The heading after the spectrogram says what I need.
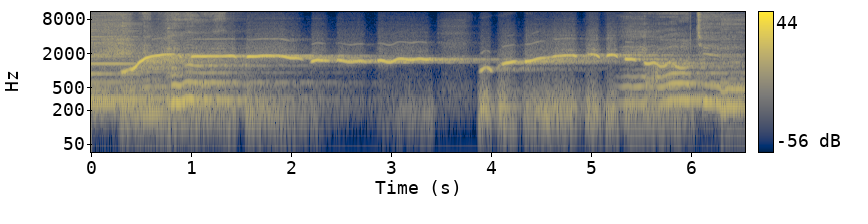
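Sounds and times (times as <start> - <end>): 
person whistling a melody: 0.1 - 6.4.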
